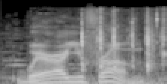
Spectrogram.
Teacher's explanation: Voice goes down at the end. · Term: falling intonation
